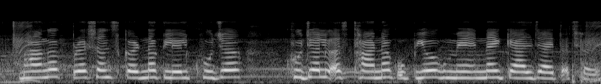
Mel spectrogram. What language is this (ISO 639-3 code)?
mai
